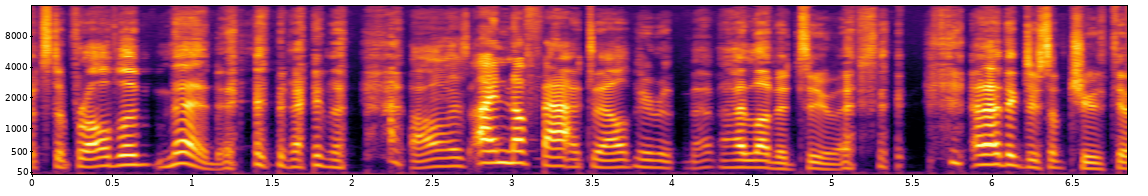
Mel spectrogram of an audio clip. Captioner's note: laughter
